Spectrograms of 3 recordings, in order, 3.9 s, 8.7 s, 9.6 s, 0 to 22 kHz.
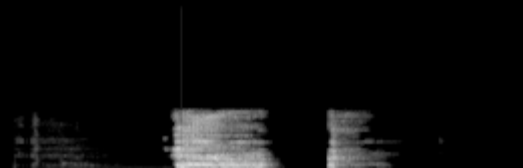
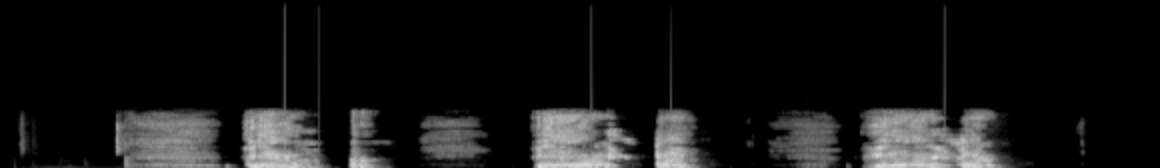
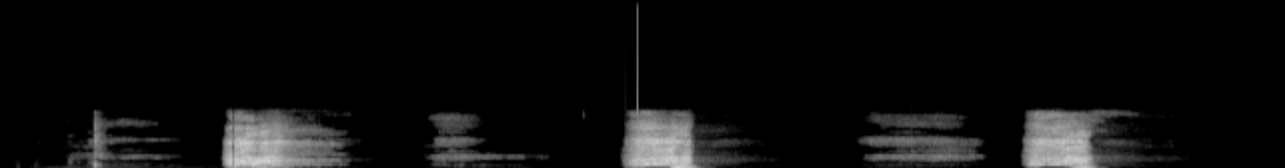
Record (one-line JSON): {"cough_length": "3.9 s", "cough_amplitude": 32767, "cough_signal_mean_std_ratio": 0.36, "three_cough_length": "8.7 s", "three_cough_amplitude": 32170, "three_cough_signal_mean_std_ratio": 0.47, "exhalation_length": "9.6 s", "exhalation_amplitude": 29440, "exhalation_signal_mean_std_ratio": 0.33, "survey_phase": "alpha (2021-03-01 to 2021-08-12)", "age": "65+", "gender": "Male", "wearing_mask": "No", "symptom_none": true, "smoker_status": "Ex-smoker", "respiratory_condition_asthma": false, "respiratory_condition_other": false, "recruitment_source": "REACT", "submission_delay": "2 days", "covid_test_result": "Negative", "covid_test_method": "RT-qPCR"}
